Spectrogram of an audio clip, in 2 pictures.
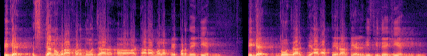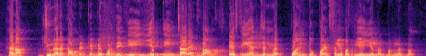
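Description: A male exam coaching teacher with a Rajasthani Hindi accent, briskly running through syllabus topics with frequent "theek hai" fillers and calling students "beta". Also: a little high. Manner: addresses students familiarly as "beta". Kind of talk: online exam coaching lecture. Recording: echoey room.

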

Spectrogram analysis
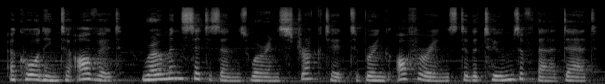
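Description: A woman narrates a history documentary from a script. Her voice sits at a middle pitch, and her delivery is formal, carefully articulated and measured. Music plays behind her. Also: darkish tone. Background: music under the voice.

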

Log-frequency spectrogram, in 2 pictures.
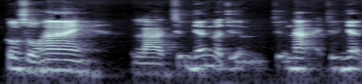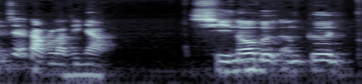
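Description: In a recorded exam-review language lesson, a man with a fairly high, sharp-toned voice explains things patiently at a moderate pace. He often asks rhetorical check-in questions and fills his thinking aloud with hesitations.

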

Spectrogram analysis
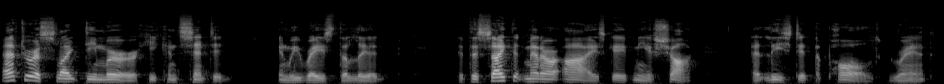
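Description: Male audiobook narrator, lowish pitch, bright forceful tone, measured dramatic reading. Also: expressive. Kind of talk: scripted narration of a diary.

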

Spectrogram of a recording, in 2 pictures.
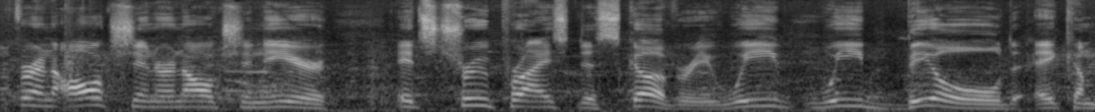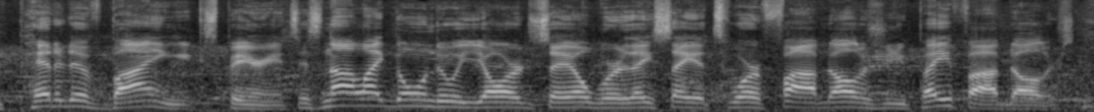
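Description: An American man in his thirties, an auctioneer, explaining his work in an interview. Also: a little high. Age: 30s. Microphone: lapel. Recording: event interview with crowd behind.

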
